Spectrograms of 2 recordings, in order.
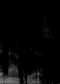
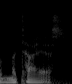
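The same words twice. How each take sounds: First: Matthias said MATH-ee-us; chosen pronunciation. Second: Matthias said muh-TIE-us; alternative pronunciation. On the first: Streamer settling on a viewer's name, Matthias as MATH-ee-us. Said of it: "we're just gonna say Matthias". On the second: Streamer offering a viewer the other option, Matthias as muh-TIE-us. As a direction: say Matthias with hard T and long I. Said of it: "Or Matthias". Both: Shown as a demonstration.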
